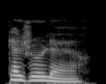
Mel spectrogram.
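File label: "cajoleur", French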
